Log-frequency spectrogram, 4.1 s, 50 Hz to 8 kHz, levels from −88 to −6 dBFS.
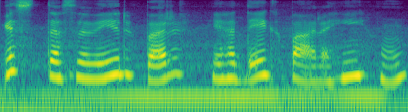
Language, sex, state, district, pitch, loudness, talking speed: Hindi, female, Madhya Pradesh, Dhar, 200 Hz, -17 LUFS, 115 wpm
